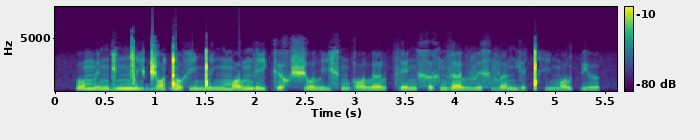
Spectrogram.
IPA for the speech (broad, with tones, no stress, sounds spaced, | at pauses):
o˧˥ m ɪ˩˧ ŋ ɡ i˧˥ ŋ ŋ͡ǀ i˧˥ d͡ʒ ɔ˧˥ ŋ͡ǃ o˥˨ x i˥˨ ŋ͡ǃ i˩˧ ŋ m ɔ˧˥ l n z i˥˨ kʲ ɔ˧ x ʃ o˥˨ l i˧˥ x ŋ ɡ ɔ˩˧ l ə˧˥ l t͡s e˧ ŋ x ə˥˨ x n z ɜ˥˨ l v ɪ˥˨ x v ɜ˩˧ ŋ j ɪ˧˥ ǃʰ i˩˧ ŋ ɔ˩˧ l pʲ ɵ˥˨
